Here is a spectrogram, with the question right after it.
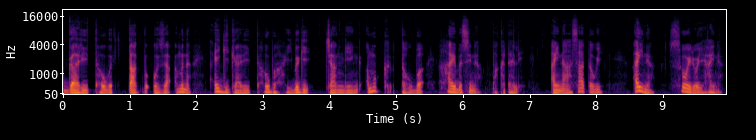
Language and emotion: Manipuri, fearful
